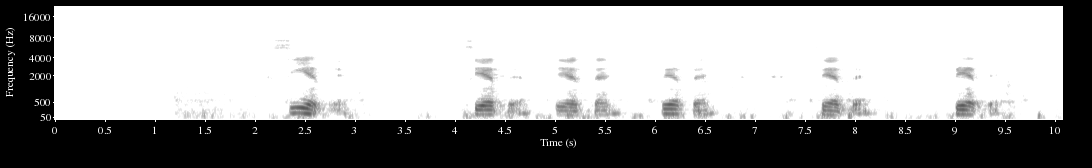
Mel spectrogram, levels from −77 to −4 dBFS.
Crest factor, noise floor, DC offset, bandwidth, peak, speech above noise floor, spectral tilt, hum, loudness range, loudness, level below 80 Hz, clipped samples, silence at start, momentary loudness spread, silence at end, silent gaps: 22 dB; -81 dBFS; under 0.1%; 8.8 kHz; -22 dBFS; 40 dB; -7 dB/octave; none; 3 LU; -42 LUFS; -68 dBFS; under 0.1%; 1.45 s; 21 LU; 0.2 s; none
